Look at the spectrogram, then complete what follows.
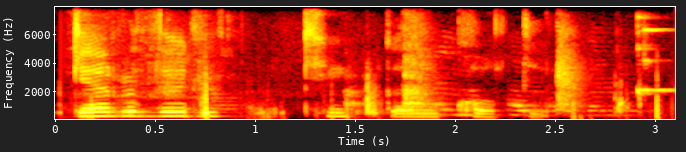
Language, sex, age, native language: Icelandic, female, 10, Icelandic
